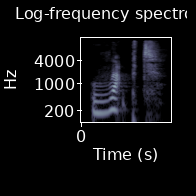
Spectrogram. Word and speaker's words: wrapped: And now we've got wrapped. And so the reason for this is because the p sound at the end of wrap, it needs us to make a t sound.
